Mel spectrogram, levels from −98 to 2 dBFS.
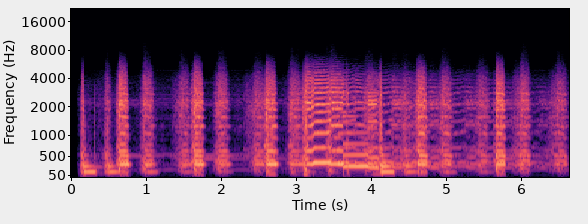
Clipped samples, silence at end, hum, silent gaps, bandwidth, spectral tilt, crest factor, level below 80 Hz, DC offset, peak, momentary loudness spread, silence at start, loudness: under 0.1%; 0 s; none; none; 6.4 kHz; -7 dB/octave; 16 dB; -56 dBFS; under 0.1%; -6 dBFS; 17 LU; 0.1 s; -22 LUFS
